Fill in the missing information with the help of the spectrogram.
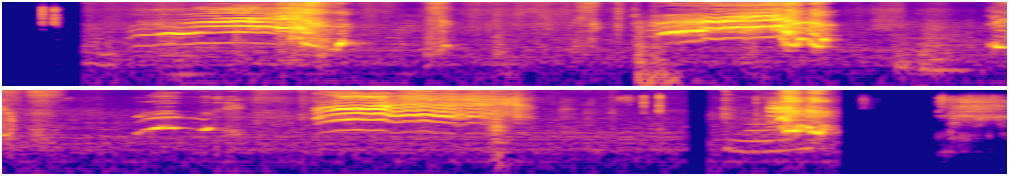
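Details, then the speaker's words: Infant with a laryngeal web (membrane) crying: short, high, thin, strained mewing bursts, a characteristic dysphonic, cat-like cry. "Acá les voy a pasar dos audios de dos chicos con membrana llorando para que vean que el llanto es bastante característico, es un llanto bien difónico, parece el llanto como si fuera de un gato."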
